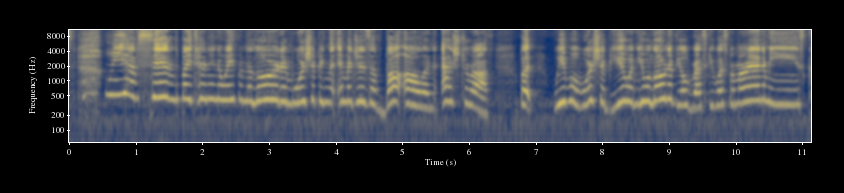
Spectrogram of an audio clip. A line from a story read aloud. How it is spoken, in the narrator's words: they cried to the Lord again and confessed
